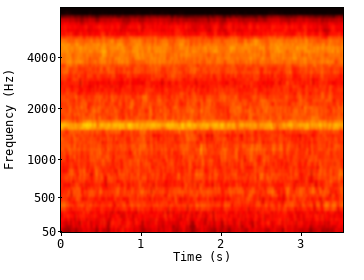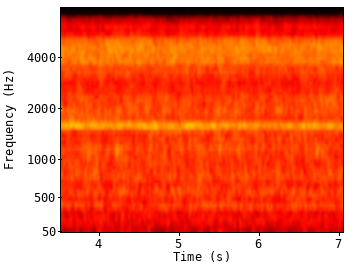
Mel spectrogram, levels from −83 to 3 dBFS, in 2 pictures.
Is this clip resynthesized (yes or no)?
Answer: yes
